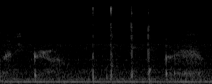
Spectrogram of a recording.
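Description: A woman's soft whisper and breathy mouth sounds with scattered small lip clicks, over a low steady hum.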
